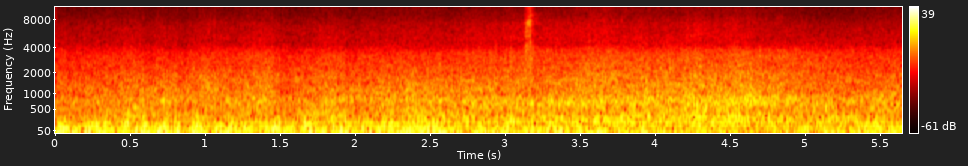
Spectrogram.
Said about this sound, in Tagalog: Ayun dagat nila dito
